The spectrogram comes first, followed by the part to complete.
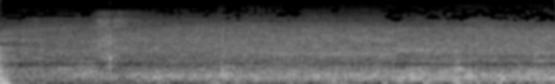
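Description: Shallow river rushing over rocks: a steady, even noise of running water.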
